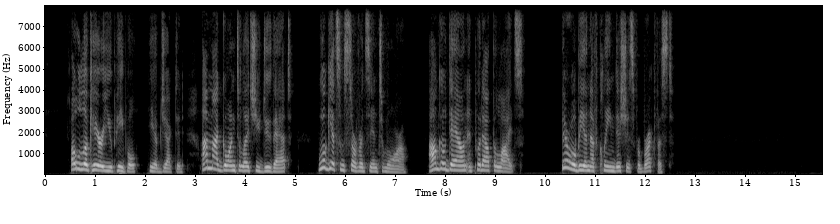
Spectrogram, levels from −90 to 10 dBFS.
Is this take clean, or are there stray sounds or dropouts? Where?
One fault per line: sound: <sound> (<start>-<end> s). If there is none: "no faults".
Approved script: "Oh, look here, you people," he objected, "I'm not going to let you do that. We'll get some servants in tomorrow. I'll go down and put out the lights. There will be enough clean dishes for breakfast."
no faults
